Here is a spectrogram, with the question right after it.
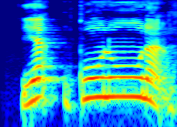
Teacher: یا کو حمزہ کے سامنے لانا ہے، جھٹکا دیں گے، لام کو واو کے سامنے لائیں گے، واو مدہ ایک اختیار میں کھینچیں گے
